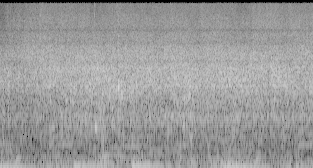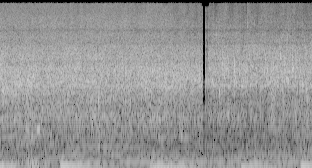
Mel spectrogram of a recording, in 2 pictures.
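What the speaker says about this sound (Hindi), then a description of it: "अभी हम परवल शैलो फ्राई करेंगे, बोथ साइड इवनली।" Pointed gourd (parwal) shallow frying in oil in a pan, a steady dense sizzle that holds loud and close throughout, with faint low background hum and no talking.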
